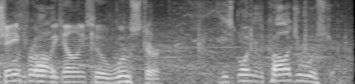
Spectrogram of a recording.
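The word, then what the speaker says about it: Wooster: The proper pronunciation is Worcester.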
